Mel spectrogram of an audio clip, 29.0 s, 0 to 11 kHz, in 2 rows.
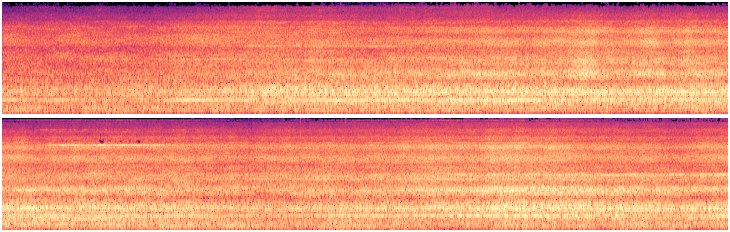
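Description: Jet engines of Airbus A320neo-family airliners taxiing at low power: a steady whine with several held tones over a rushing noise. It grows louder about three or four seconds in.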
